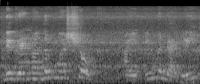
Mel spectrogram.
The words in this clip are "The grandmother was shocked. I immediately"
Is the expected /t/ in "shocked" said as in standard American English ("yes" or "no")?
no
